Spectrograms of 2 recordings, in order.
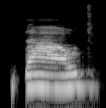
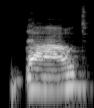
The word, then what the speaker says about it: doubt: Doubt. Listen to me. I'm not pronouncing the letter B. Dead. Doubt.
